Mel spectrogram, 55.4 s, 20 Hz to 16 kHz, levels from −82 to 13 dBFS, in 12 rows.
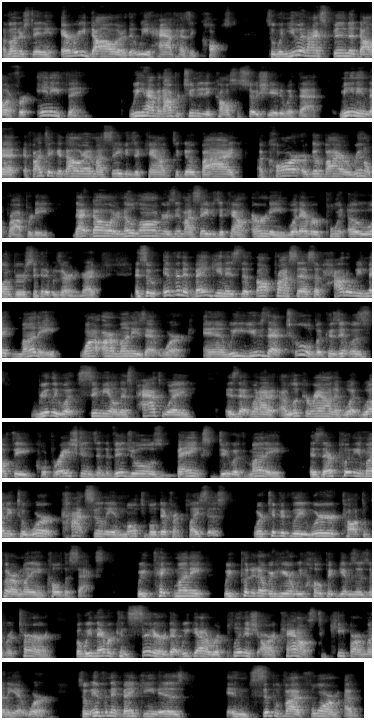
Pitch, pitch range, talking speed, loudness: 155 Hz, 140-175 Hz, 195 wpm, -19 LUFS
